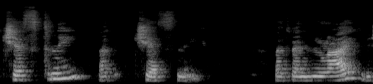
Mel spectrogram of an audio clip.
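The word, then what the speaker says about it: честный: so it will be pronounced it should be pronounced Chesney not just me but Chesney but when you ride we shouldn't forget about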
